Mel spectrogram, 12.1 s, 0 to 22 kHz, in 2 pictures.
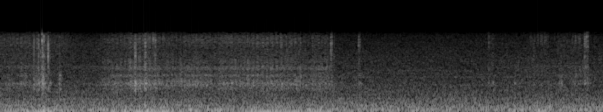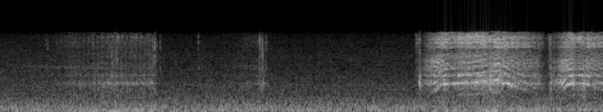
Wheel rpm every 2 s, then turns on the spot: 10, 10, 0, 10, 0, 60.
0-2 6-8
